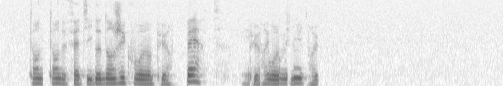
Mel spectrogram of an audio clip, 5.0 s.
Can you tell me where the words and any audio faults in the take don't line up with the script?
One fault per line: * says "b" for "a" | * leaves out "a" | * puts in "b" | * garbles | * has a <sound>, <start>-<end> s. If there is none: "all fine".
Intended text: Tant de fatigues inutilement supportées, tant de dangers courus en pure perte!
* puts in "tant"
* leaves out "inutilement supportées tant"
* garbles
